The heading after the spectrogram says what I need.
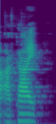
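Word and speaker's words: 赤い: Đọc là Akai.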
